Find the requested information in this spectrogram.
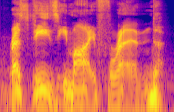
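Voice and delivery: put-on voice dropping low at the end; imitating a game character. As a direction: mimic a character's solemn line, sinking deep on the last words. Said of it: "I wish I could sound like that".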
